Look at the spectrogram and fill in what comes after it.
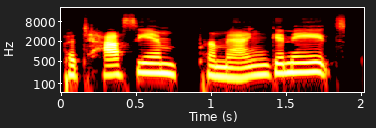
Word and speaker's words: potassium permanganate: I'm hopefully going to be able to pronounce this correctly, but it's potassium permanganate. – Oh, you did a great job. Yep.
